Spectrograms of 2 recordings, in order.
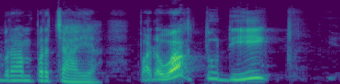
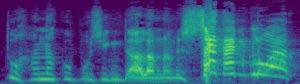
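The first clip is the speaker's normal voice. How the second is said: mock panicked prayer; 6 semitones higher, 11 dB louder than usual. Mocking a sick believer's prayer.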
